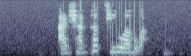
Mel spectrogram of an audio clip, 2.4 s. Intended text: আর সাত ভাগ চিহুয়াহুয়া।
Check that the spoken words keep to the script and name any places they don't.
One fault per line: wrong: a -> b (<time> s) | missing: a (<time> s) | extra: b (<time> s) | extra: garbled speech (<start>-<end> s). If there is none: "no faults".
no faults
